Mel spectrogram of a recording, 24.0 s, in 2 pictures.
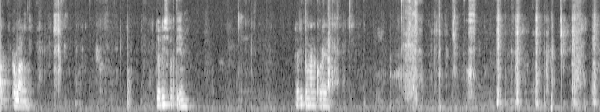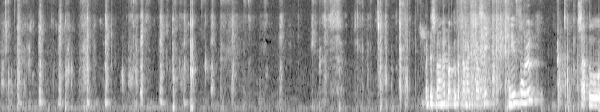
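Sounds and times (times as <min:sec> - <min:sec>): wet crunchy chewing: 0:00.4 - 0:03.2, 0:04.4 - 0:05.5, 0:06.4 - 0:20.5.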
